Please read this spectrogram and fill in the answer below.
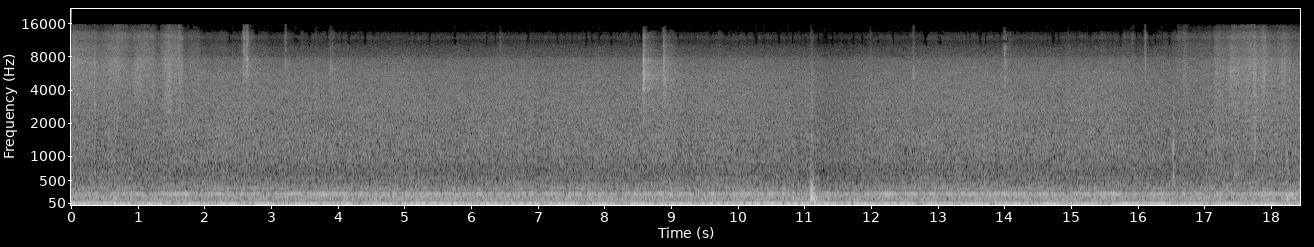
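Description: Steady fan-like mechanical hum with a low drone and a faint steady tone, heard inside a parked car's cabin. A single brief thump comes near the middle.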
